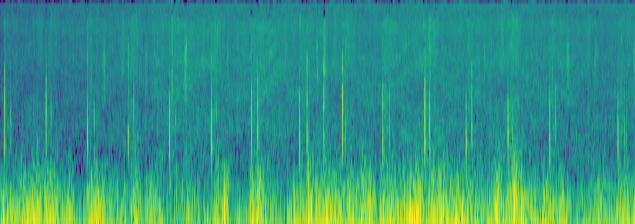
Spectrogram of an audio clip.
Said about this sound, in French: Ici, on se retrouve dans le vent sur le bord de la baie de Sept-Îles, qui est une baie vraiment magnifique.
